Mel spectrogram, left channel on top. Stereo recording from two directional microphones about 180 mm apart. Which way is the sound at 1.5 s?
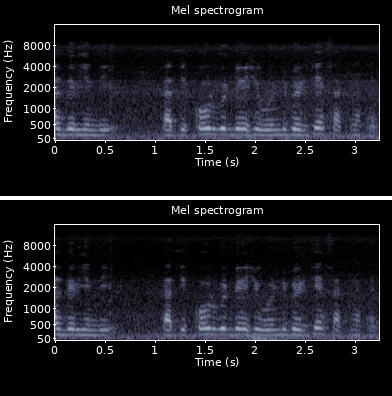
10° right (ahead or behind).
